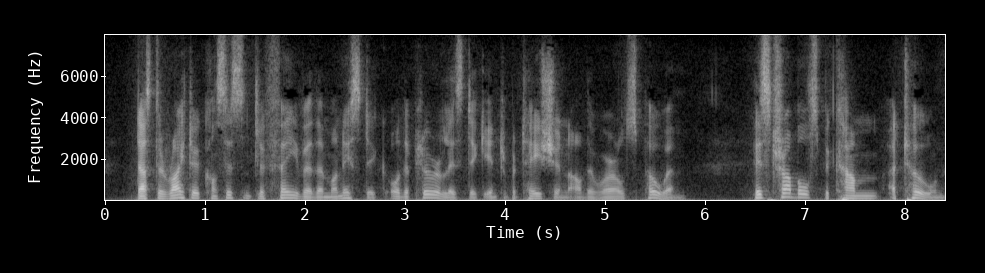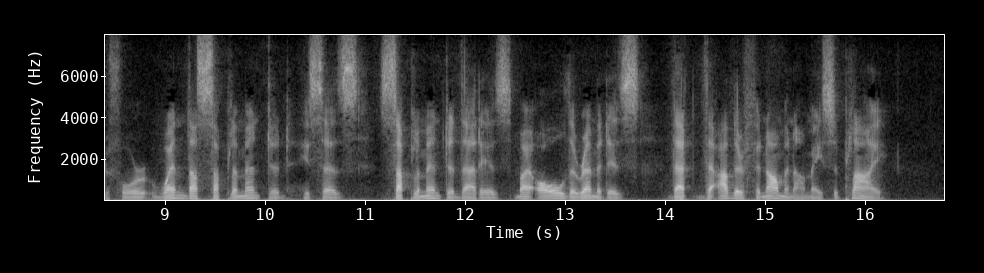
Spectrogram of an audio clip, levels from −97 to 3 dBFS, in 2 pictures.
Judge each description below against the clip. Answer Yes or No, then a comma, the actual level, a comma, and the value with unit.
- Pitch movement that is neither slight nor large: No, wide, 5.8 semitones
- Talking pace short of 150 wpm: Yes, slow, 135 wpm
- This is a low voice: Yes, low, 105 Hz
